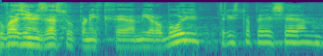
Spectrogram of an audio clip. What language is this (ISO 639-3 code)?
hrv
